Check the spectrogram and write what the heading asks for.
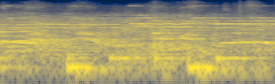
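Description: Traditional Muay Thai fight music: a reedy pipe melody held over a steady drumbeat about twice a second, with the crowd shouting and cheering over it.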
